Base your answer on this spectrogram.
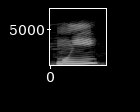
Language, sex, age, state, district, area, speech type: Odia, female, 18-30, Odisha, Nuapada, rural, spontaneous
